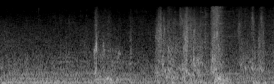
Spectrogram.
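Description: A blade swishes through the air in quick slashes.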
